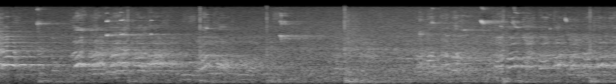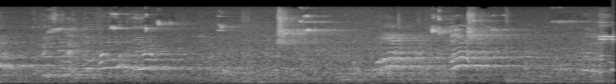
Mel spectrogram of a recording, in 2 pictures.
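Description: A basketball being dribbled on a wooden gym floor, with players' voices calling out and short high squeaks, all echoing in a large sports hall.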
